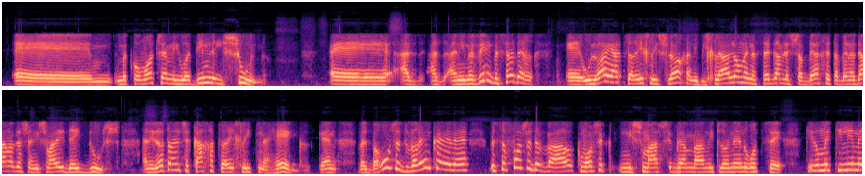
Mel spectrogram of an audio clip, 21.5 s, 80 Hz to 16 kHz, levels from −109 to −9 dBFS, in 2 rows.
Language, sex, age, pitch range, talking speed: Hebrew, male, 40-59, 160-210 Hz, 145 wpm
